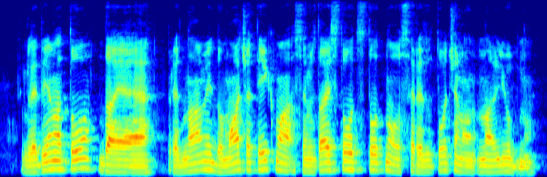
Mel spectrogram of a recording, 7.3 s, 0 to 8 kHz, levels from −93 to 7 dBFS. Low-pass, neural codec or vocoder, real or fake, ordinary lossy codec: none; codec, 16 kHz, 8 kbps, FreqCodec, larger model; fake; none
